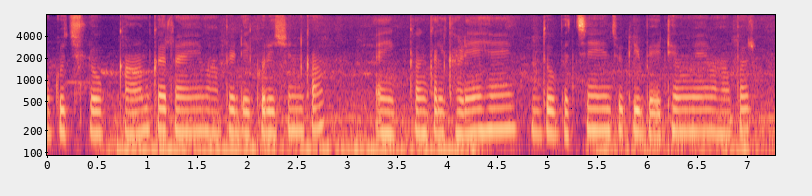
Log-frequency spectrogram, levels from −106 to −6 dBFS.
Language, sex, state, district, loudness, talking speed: Hindi, female, Bihar, Lakhisarai, -22 LUFS, 200 wpm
